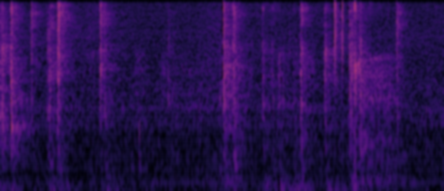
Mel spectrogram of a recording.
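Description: Faint typing on a computer keyboard: a few scattered keystrokes, then a quicker run of them in the second half.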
